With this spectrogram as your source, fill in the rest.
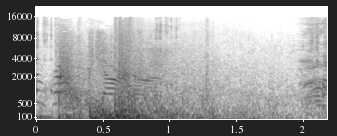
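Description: Several cannons fire a rapid volley in the pixel-art pirate game Pixel Piracy, giving loud booming blasts that overlap and then fade, with a voice talking over the gunfire.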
